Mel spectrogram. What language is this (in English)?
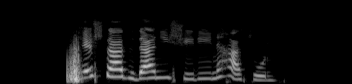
Central Kurdish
